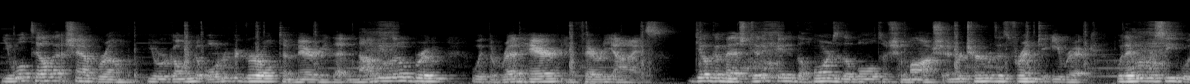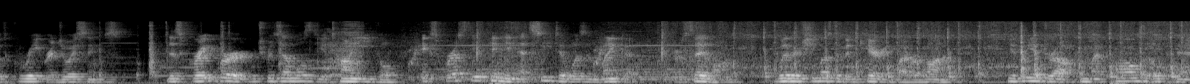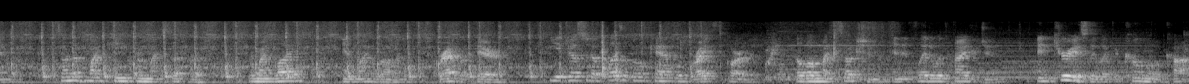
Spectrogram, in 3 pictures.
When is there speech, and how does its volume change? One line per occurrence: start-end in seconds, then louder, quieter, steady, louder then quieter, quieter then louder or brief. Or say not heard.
0.0-35.6 steady.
